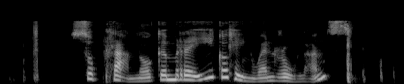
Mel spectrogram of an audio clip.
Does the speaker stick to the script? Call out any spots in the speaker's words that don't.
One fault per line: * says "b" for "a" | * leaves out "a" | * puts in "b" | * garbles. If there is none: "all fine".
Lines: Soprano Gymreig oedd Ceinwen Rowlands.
* leaves out "oedd"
